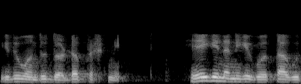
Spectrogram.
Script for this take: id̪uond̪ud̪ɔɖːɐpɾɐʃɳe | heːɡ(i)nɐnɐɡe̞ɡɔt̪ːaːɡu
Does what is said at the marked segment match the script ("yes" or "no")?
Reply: no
